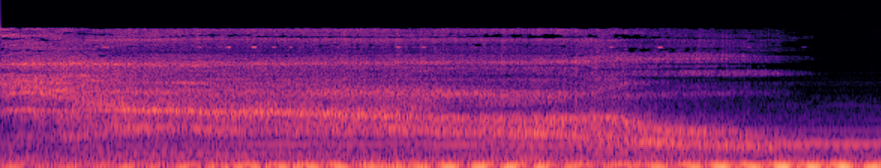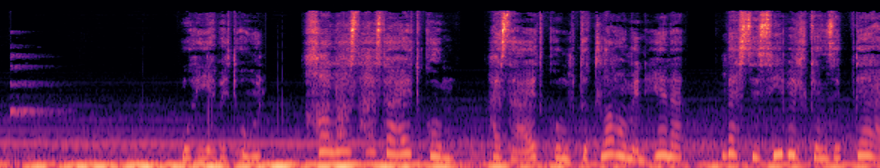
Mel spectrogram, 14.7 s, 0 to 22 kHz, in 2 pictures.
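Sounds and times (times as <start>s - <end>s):
loud frightening scream sliding into a drawn-out wail: 0.0s - 6.7s
heavy low rumble: 0.0s - 14.6s
speech: 8.9s - 14.6s.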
